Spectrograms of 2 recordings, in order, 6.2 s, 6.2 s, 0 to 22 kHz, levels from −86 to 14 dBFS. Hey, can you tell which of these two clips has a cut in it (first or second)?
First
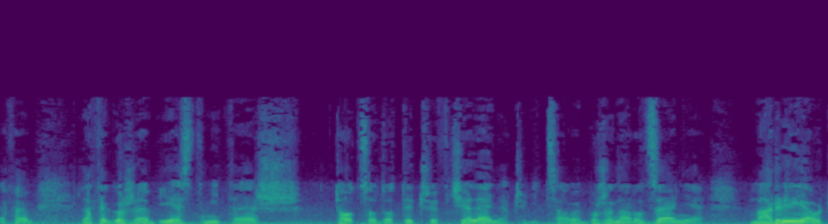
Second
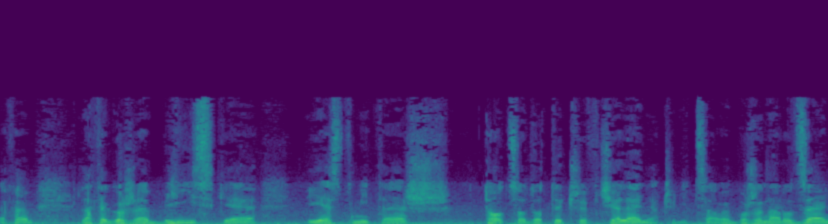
first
